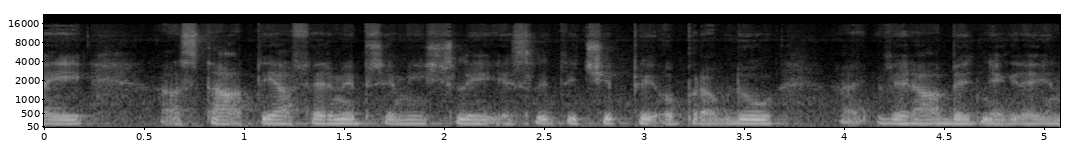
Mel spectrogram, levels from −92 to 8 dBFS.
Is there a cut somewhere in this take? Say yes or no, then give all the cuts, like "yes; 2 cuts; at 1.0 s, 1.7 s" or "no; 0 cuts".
no; 0 cuts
